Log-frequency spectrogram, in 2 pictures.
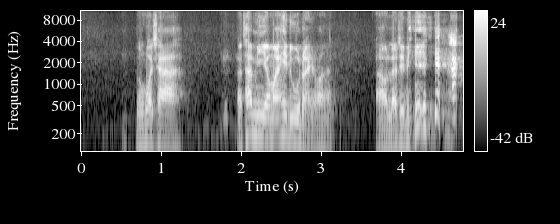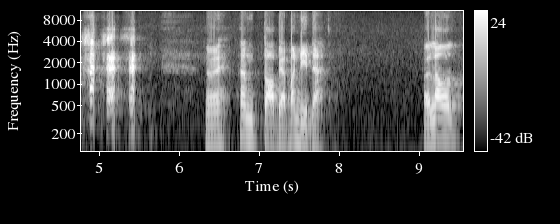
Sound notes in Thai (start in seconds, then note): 4.2 เสียงหัวเราะ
